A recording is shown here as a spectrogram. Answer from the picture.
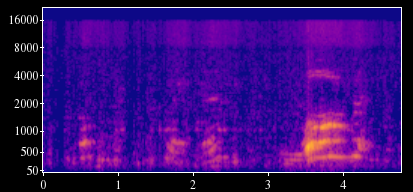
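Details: Cavalier King Charles Spaniel puppies, blenheim litter of five, at play with their mother Paris indoors; a few quiet squeaks, then one loud, wavering, harmonic yelp followed by a short whimper.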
